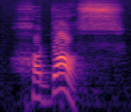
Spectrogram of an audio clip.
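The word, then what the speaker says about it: ὡς: to the next word Hos Hos notice the rough breathing Mark over the initial vowel hos the next word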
